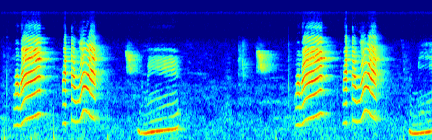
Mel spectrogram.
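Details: Pet rose-ringed parakeet talking, said to say "mummy papa": loud, harsh, speech-like phrases with stacked harmonics, bursts of two or three syllables separated by pauses, plus lower drawn-out rising notes.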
